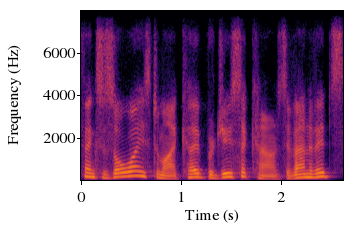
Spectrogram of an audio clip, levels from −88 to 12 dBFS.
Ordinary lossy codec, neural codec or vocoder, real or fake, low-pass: Opus, 16 kbps; codec, 24 kHz, 0.9 kbps, WavTokenizer, large speech release; fake; 7.2 kHz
